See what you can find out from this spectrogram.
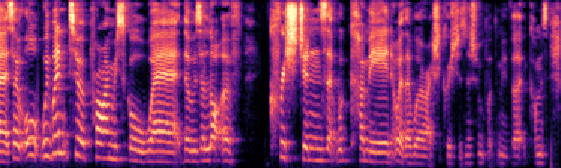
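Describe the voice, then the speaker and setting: A woman talks with a Brummie accent at a very fast pace. Her pitch swings very widely. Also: medium pitch for a woman. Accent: Brummie (Birmingham). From Birmingham, England. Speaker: charity head and online church pastor. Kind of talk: casual interview, personal testimony. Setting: in person, studio.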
